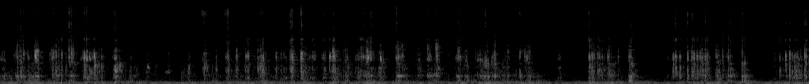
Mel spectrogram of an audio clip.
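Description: Fingertips scratch and tap the stiff, fabric-covered brim of an empty grey trucker cap with a black mesh back. The result is a quiet, close stream of quick, dry scratches and soft taps over a steady low hum.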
